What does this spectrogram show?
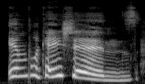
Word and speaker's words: implications: Next, let's try to tackle this beautiful word, implications. Let's break it down. Try to say it with me as I say it. Implications. Implications. There needs to be a short I in the middle here.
